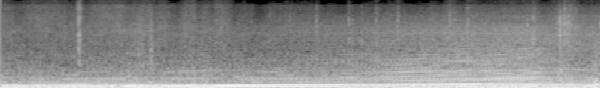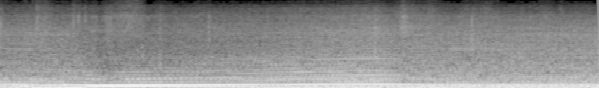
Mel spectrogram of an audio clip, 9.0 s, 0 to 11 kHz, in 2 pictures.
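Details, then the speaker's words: MK5 Jetta with a manual gearbox, worn shifter bushings and no fifth gear, driven after a shift linkage adjustment. The engine note climbs smoothly, drops at each shift and pulls again with no knock or rattle; it sounds good. "car sounds good though that was cool"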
